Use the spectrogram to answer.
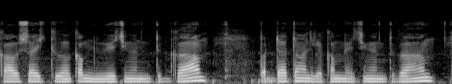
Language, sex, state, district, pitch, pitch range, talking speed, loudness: Wancho, male, Arunachal Pradesh, Longding, 135 Hz, 130-135 Hz, 160 wpm, -15 LUFS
